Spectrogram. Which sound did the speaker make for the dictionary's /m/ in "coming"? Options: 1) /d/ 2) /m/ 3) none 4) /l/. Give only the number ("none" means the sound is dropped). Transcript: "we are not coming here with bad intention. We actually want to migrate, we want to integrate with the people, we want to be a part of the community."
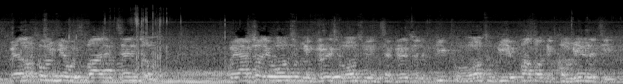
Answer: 3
